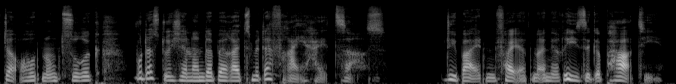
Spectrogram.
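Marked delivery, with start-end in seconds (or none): none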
